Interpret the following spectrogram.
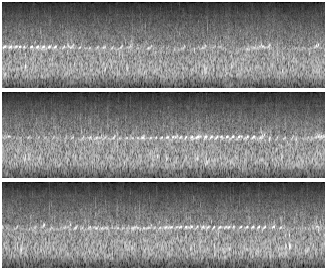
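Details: Kajika frog calling in a clear stream: a thin, high, whistle-like trill at one steady pitch, swelling and fading in drawn-out phrases over a constant broad rush of flowing water.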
